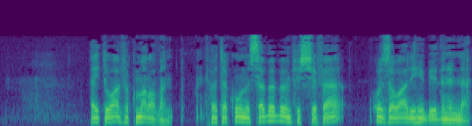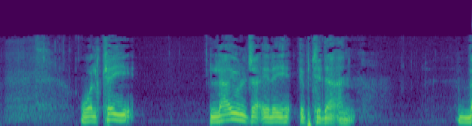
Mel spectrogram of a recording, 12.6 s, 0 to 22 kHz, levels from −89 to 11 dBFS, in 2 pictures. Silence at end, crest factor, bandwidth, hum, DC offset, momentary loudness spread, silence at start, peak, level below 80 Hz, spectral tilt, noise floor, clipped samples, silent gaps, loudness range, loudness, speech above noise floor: 0 s; 16 dB; 8 kHz; none; under 0.1%; 16 LU; 1.2 s; -4 dBFS; -40 dBFS; -5.5 dB/octave; -61 dBFS; under 0.1%; none; 3 LU; -18 LUFS; 44 dB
